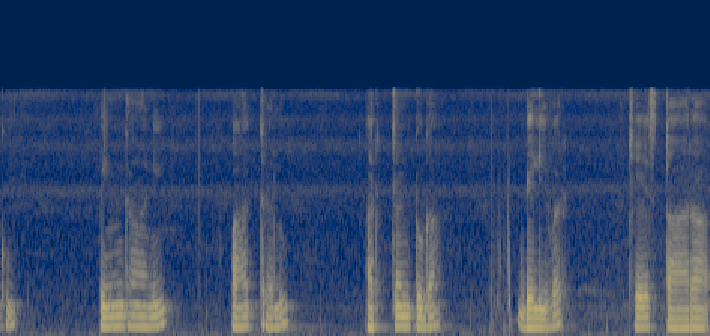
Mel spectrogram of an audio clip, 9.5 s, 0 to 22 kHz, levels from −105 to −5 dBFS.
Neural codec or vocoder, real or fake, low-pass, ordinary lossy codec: vocoder, 44.1 kHz, 128 mel bands every 256 samples, BigVGAN v2; fake; 7.2 kHz; none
